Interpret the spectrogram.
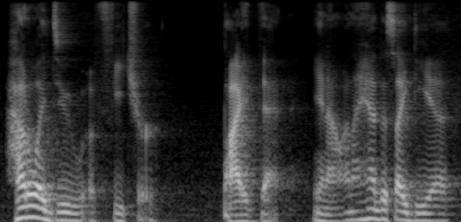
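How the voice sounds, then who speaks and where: Low-voiced man in his thirties, rambling. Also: moderate pace. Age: 30s. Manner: rambling, many "like" fillers, laughs easily. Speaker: filmmaker guest. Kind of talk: casual interview storytelling.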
